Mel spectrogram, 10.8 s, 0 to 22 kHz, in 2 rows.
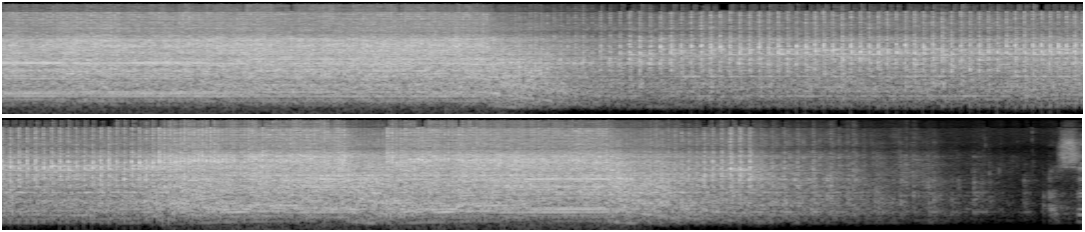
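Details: Stihl BR700 backpack blower after fitting a new Hyper carburetor kit, run up after some choke adjustment: high-pitched two-stroke climbs and drops through the revs cleanly with no stumbling or bogging; running healthy.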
